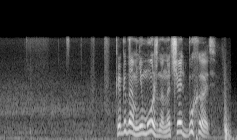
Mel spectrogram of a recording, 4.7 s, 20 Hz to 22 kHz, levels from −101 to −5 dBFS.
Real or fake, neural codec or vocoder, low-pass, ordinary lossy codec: real; none; 7.2 kHz; none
